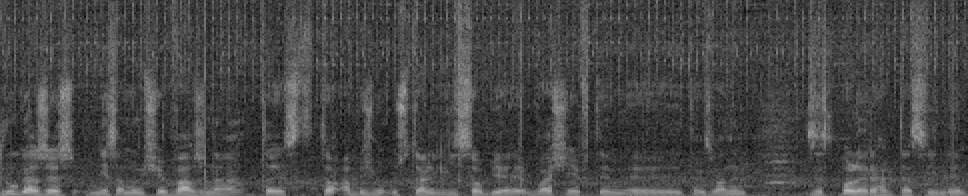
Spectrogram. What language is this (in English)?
Polish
